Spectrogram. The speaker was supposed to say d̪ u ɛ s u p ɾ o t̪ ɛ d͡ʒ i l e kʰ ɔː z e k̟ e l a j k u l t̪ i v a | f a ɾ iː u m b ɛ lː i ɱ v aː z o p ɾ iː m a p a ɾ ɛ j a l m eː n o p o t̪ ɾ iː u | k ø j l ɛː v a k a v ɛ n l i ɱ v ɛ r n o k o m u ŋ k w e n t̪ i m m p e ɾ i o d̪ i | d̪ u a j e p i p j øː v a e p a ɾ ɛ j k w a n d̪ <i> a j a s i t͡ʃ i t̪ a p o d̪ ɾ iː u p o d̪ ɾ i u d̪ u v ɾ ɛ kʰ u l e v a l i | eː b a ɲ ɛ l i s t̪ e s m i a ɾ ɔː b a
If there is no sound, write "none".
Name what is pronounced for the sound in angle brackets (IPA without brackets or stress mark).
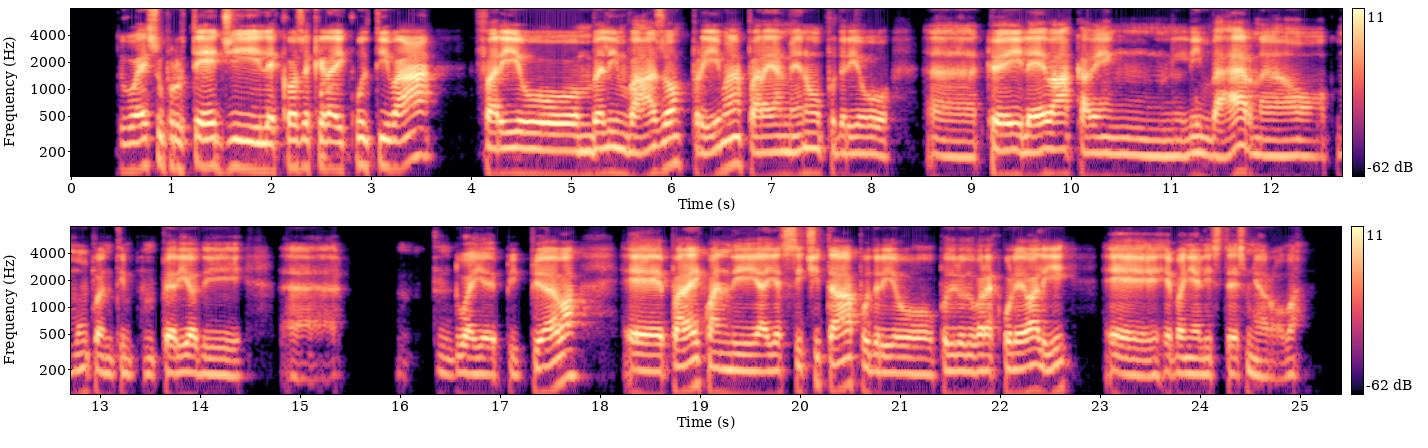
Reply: i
